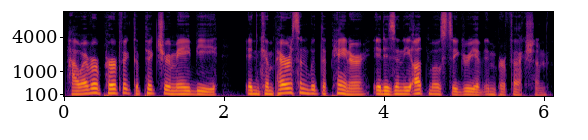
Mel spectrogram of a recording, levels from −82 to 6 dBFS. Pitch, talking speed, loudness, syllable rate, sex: 130 Hz, 185 wpm, -20 LUFS, 5.9 syllables/s, male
